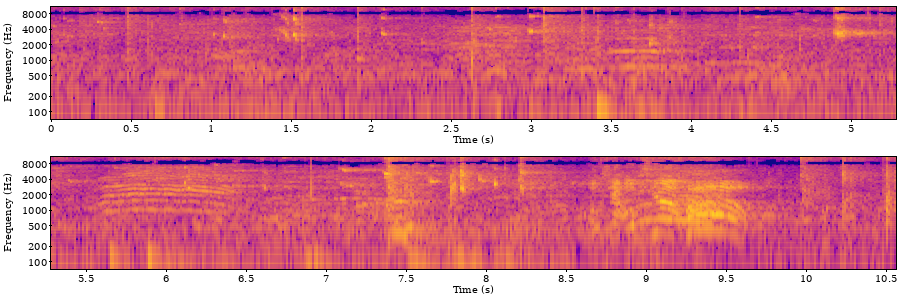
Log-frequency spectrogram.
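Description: Badminton doubles rally: repeated sharp cracks of rackets striking the shuttlecock, mixed with low thuds of players' feet landing on the court floor.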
